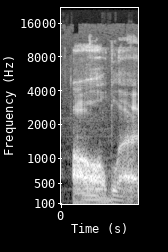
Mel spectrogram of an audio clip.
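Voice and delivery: soft, unsettling, creepy delivery. Asked whether all blood excites him, the speaker answers in a creepy voice. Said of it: "Why are you trying to creep me out now".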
